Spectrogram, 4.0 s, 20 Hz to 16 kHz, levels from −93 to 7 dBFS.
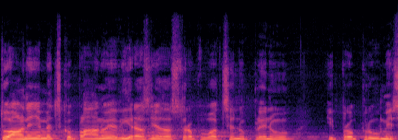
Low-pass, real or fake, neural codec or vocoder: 14.4 kHz; fake; vocoder, 44.1 kHz, 128 mel bands, Pupu-Vocoder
